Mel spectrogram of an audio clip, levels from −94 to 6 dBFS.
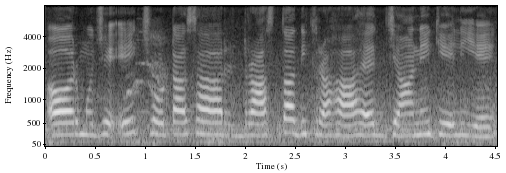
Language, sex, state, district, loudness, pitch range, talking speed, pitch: Hindi, female, Chhattisgarh, Raipur, -16 LUFS, 235-260 Hz, 175 wpm, 250 Hz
